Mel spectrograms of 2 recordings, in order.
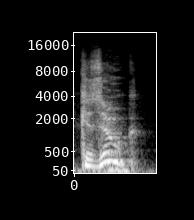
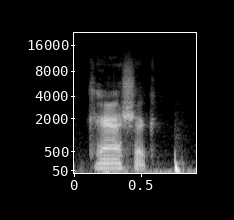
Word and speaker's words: Kashyyyk: Kerner says you mispronounced Kashyyyk. No, Kerner. Kazook. It's called Kazook. I'm calling it Kazook forever. Kerner, you just say it like someone from the land. Kashyyyk.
